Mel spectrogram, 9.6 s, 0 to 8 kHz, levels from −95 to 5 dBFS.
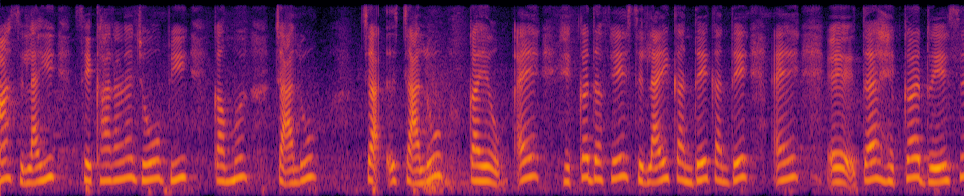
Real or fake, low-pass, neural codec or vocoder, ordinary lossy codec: real; 7.2 kHz; none; none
